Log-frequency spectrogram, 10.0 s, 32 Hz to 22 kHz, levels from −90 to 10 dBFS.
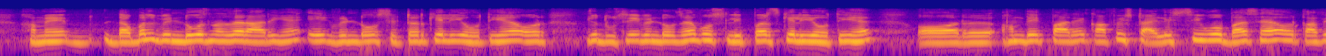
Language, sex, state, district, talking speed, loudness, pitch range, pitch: Hindi, male, Andhra Pradesh, Guntur, 235 wpm, -14 LUFS, 175-195 Hz, 185 Hz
